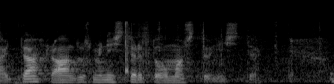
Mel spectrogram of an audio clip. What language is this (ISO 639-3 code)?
est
